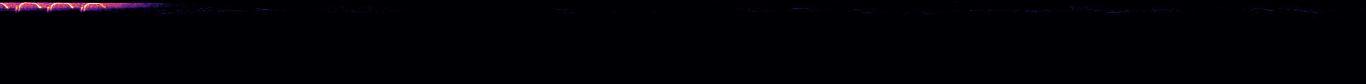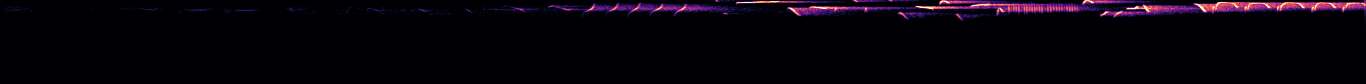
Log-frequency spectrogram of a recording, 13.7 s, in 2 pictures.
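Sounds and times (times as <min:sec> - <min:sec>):
Eurasian wren Troglodytes troglodytes singing: 0:00.0 - 0:00.8, 0:09.1 - 0:13.6.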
